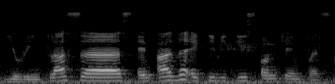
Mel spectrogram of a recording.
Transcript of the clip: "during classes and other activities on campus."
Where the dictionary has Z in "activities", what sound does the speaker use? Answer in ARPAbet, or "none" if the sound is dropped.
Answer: S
